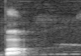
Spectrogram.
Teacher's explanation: जब हम इसका उच्चारण करते हैं तो हवा जो है वह पूरी रुक जाती है। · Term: अवरोधी व्यंजन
